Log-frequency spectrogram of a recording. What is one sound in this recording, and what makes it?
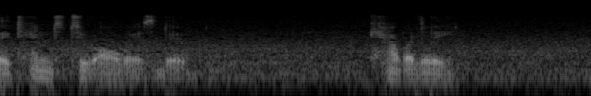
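A man speaks casually, close to a webcam microphone.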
